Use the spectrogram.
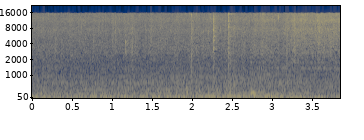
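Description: Chopped garlic sizzling and frying in oil in a pan while tomato spaghetti is being cooked, with a steady, dense crackle and scraping stir strokes close up, no voices.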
